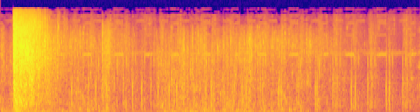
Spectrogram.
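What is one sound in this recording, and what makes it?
Footsteps scuff and tap on stone.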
